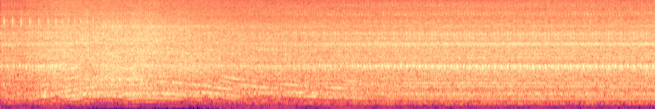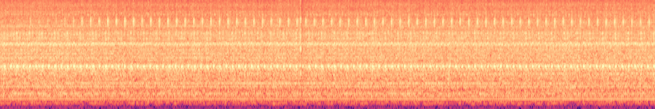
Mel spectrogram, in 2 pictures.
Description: The engine in my Tiguan makes this odd ticking noise sometimes at idle. I don't think it is the normal direct injection sound of the fuel injectors as it seems like a different sound. From the video you can hear that it is rpm dependent and even goes away beyond a certain engine speed.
